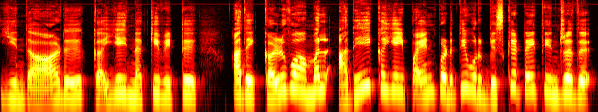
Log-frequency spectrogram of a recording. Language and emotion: Tamil, disgusted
